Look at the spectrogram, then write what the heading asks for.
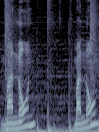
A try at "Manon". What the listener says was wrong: Yeah, you don't say the N. Yeah, the N. Yeah, we don't say the N. We don't like, you know, the last letters.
